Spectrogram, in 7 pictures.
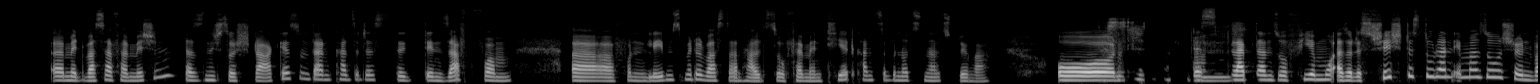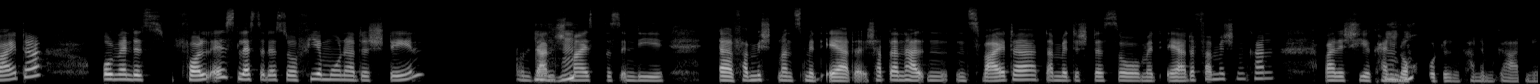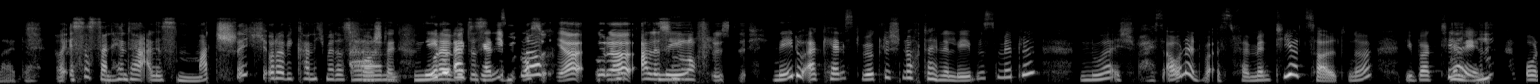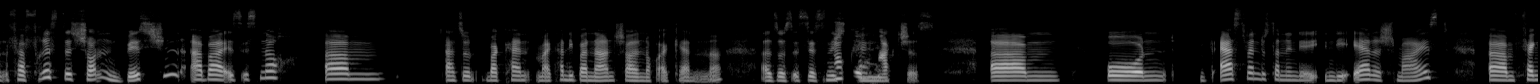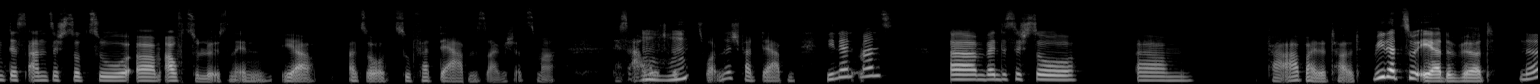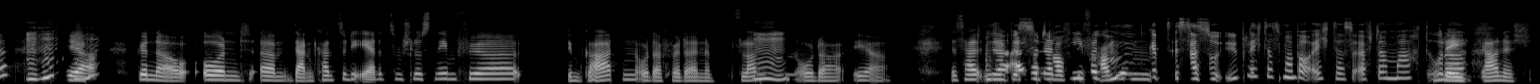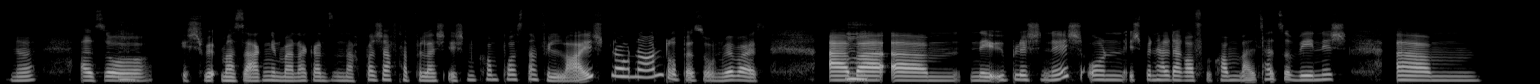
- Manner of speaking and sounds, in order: none
- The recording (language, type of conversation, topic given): German, podcast, Wie organisierst du die Mülltrennung bei dir zu Hause?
